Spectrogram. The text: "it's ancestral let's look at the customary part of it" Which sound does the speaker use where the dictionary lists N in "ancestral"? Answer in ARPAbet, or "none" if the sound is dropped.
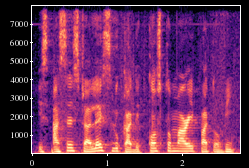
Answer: none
